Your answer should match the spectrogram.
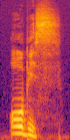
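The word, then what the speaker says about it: obese: 오비스. 오비스. 오베가 아니라 오비. 오비스입니다.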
